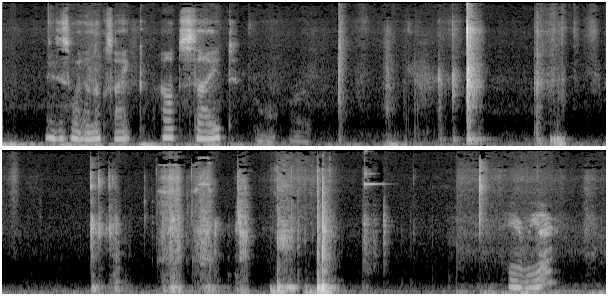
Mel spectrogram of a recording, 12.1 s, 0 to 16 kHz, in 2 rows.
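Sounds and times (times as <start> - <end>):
cordless drill driving screws: 7.6 - 8.2.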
